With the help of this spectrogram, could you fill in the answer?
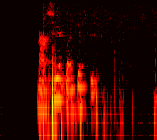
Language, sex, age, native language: Icelandic, female, 9, Icelandic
